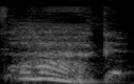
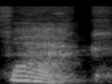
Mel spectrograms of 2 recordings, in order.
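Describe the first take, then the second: First: Nearly silent high curse; deflated. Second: Soft dejected curse; a quiet groaning fuck under the breath; deflated. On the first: Fan watching his favourite join Jericho, nearly inaudible. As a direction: breathe it out, barely voiced and pitched up. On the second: Fan watching his favourite join Jericho, quietly crushed. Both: Real, not acted.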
